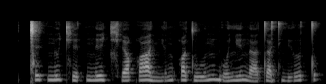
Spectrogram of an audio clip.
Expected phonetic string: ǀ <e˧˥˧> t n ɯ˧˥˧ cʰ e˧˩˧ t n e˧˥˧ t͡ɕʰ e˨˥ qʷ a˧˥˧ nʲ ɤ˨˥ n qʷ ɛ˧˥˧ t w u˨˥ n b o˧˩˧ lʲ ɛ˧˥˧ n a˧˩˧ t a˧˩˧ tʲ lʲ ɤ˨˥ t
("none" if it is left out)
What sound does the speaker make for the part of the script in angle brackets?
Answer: e˧˥˧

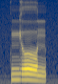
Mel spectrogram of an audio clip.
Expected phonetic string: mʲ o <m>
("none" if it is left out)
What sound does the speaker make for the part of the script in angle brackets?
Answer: n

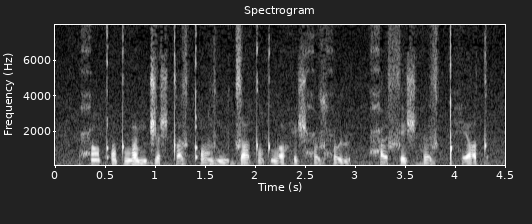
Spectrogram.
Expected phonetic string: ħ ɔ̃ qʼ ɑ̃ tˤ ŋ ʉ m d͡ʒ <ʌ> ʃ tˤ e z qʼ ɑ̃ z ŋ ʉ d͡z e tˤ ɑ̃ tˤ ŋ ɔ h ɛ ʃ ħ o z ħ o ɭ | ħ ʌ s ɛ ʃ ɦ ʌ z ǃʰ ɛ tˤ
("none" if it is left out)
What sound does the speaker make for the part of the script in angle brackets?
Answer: ʌ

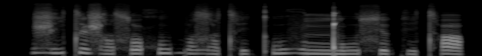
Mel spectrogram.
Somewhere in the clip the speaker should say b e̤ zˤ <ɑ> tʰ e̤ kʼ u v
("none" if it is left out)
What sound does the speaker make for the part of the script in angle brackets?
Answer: ɑ̤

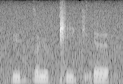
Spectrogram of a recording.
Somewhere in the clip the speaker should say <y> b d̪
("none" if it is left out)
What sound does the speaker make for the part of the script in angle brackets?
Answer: y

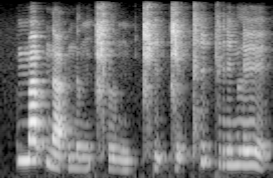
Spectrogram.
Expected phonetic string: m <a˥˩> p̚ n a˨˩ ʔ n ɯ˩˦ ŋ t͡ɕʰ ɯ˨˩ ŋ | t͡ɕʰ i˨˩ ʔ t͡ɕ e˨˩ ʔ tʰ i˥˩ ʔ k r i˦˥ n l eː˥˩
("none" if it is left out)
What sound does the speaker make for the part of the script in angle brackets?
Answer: a˥˩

